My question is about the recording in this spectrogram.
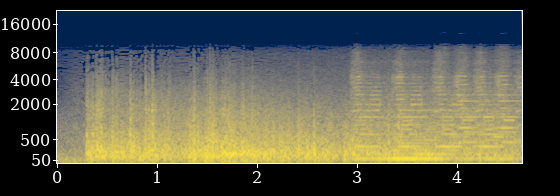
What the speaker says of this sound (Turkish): Bu patlama sesi gök gürlemesi olarak adlandırılır.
